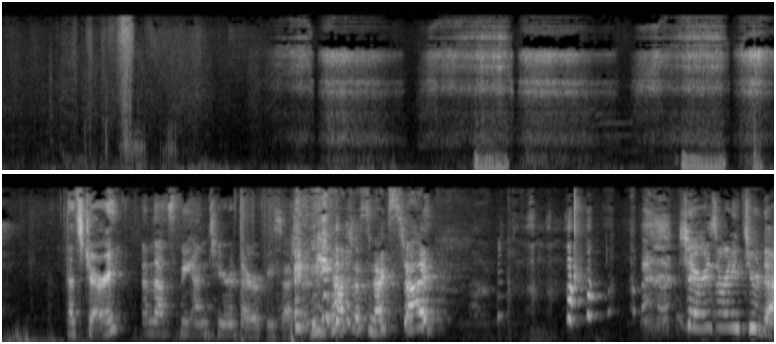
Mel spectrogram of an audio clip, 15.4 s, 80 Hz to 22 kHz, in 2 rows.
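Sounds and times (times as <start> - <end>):
pet snoring: 0.5 - 8.0
speech: 4.7 - 5.3, 6.8 - 7.6, 8.4 - 12.2, 14.6 - 15.4.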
